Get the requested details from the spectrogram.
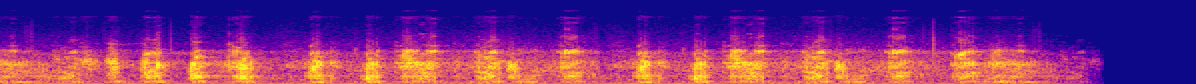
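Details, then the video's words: Rough, pig-like grunting of a common warthog, a dense string of short snorty pulses lasting about five seconds before cutting off, a faint steady hum underneath. "Guziec. Odgłosy Guźca. Dźwięki Guźca. Odgłosy jakie wydaje Guziec. Jak robi Guziec?"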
